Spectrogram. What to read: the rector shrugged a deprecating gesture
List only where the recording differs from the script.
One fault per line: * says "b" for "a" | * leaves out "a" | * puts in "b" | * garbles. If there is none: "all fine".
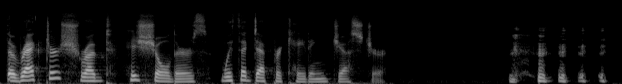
* puts in "his shoulders with"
